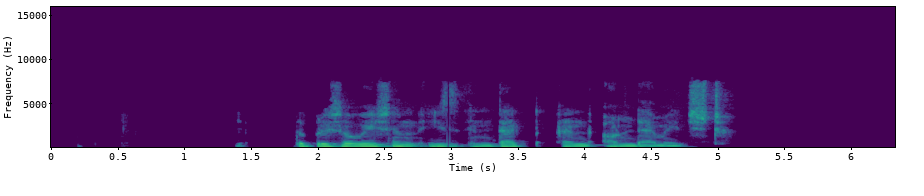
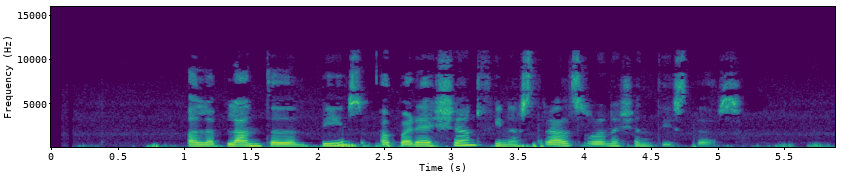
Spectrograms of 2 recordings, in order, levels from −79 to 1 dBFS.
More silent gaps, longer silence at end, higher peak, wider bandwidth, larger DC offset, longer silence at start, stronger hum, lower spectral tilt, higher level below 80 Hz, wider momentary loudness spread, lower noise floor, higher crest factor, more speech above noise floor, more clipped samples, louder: first, 1.49-1.81 s, 3.71-3.79 s vs none; first, 1.25 s vs 0.05 s; second, -14 dBFS vs -2 dBFS; second, 8 kHz vs 11.5 kHz; neither; first, 1.4 s vs 0.7 s; neither; about the same, -6 dB/octave vs -5.5 dB/octave; second, -68 dBFS vs -48 dBFS; second, 8 LU vs 18 LU; first, under -90 dBFS vs -51 dBFS; about the same, 18 dB vs 18 dB; first, over 60 dB vs 33 dB; neither; second, -31 LUFS vs -19 LUFS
